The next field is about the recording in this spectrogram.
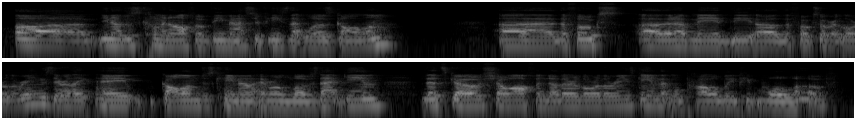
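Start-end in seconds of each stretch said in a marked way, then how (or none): none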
